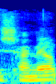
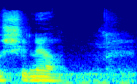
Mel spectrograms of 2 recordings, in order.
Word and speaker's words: Chanel: and we were told to pronounce it as Chanel not Chanel but we get caught up with a massive but we say oh she nailed this oh she nailed that it's Chanel people Chanel but uh just a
